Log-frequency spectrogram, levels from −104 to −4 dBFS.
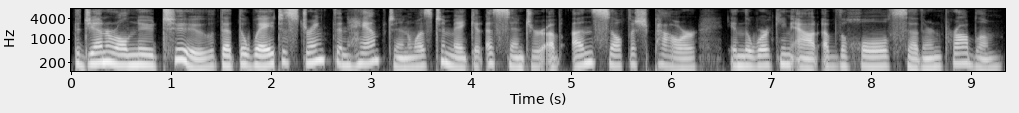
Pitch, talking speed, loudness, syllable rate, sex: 165 Hz, 180 wpm, -20 LUFS, 4.5 syllables/s, female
